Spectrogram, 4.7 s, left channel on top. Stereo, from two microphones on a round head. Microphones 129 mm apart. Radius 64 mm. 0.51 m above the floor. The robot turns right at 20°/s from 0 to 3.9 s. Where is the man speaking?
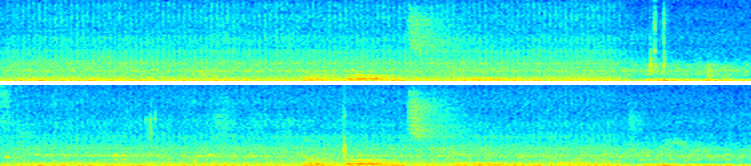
Straight behind, 1.4 m; by 4.4 s 140° right, 1.4 m.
